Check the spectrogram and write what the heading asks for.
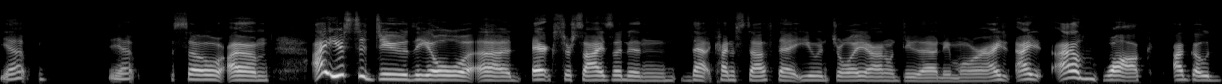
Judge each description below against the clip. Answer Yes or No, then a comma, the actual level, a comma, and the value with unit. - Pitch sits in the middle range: No, high, 200 Hz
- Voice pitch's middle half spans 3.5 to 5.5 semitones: No, average, 3.1 semitones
